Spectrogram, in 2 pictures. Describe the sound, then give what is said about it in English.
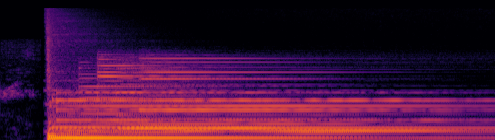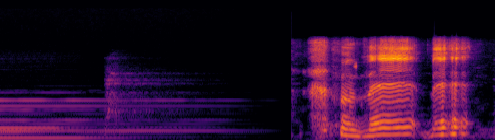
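A long, ringing musical tone fades slowly. After a short pause, a voice gives a wavering, quavering imitation of a goat's bleat, fairly loud, lasting a couple of seconds. “Yeah, I don't know why we've got the goat noise when we're talking about sheep.”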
